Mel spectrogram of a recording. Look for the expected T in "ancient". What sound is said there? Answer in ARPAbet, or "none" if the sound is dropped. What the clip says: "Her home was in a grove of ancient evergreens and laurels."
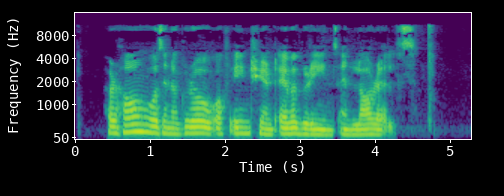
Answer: T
